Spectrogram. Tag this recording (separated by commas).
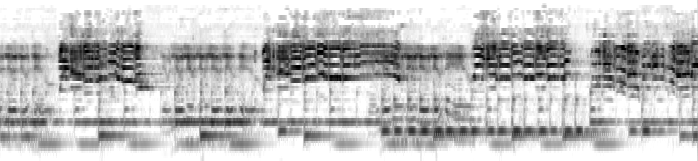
Music, Musical instrument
